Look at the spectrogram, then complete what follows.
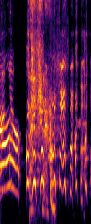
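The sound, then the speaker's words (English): A single short cat meow rings out clearly, then a voice immediately starts talking over the remaining moments. “Can we put a cat noise behind it?”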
